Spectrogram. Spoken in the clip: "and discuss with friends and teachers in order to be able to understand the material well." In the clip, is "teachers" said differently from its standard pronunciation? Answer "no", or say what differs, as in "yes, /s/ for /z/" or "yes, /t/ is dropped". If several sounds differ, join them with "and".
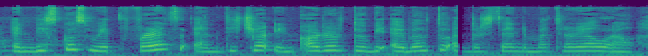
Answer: yes, /z/ is dropped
